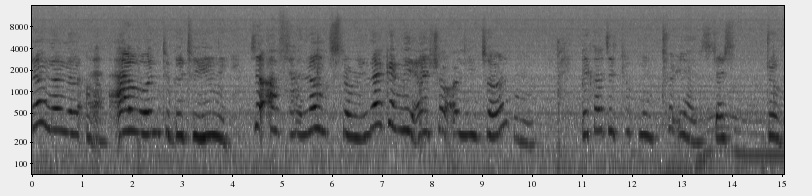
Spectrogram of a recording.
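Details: Dysarthria in a 27-year-old woman with lifelong cerebral palsy; she can speak but is given extra time to talk, in a real TV interview.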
